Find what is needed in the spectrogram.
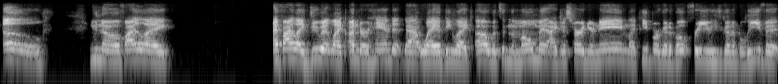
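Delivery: plain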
